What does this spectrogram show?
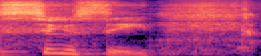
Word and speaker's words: Soucy: And I forgot to ask them how to pronounce the name. Is it Soucy? Soucy, okay, it is Soucy.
